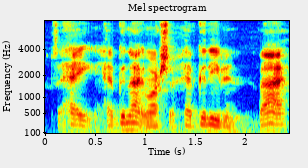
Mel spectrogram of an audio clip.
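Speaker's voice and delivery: ordinary talk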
